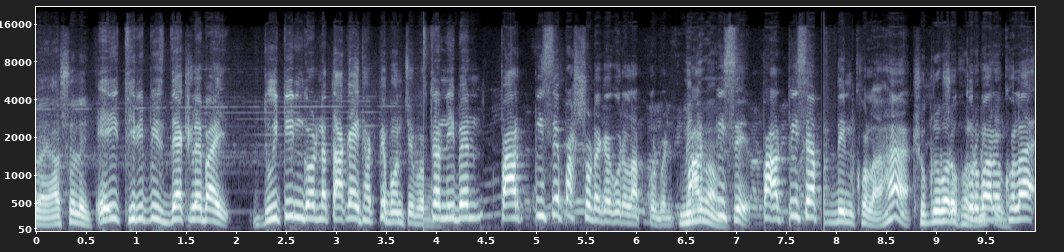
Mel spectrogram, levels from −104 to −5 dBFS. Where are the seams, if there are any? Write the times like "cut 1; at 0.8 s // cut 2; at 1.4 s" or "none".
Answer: cut 1; at 3.9 s // cut 2; at 7.9 s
